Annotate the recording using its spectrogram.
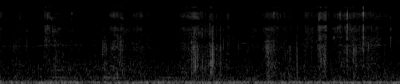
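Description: Faint footsteps crunching through dry leaf litter, several steps in a row, over a low steady rumble.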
